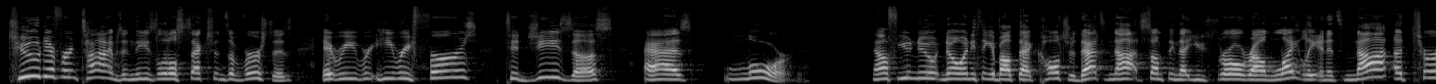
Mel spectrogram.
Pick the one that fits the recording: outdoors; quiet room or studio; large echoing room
large echoing room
